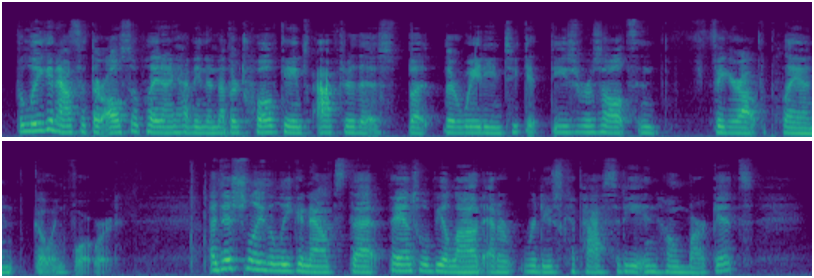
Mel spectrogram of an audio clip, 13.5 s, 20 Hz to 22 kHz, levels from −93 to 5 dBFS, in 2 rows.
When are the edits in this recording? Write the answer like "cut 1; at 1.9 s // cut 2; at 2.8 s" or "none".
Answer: none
